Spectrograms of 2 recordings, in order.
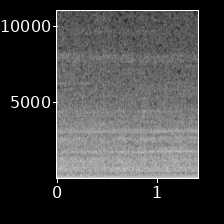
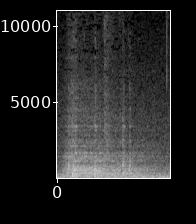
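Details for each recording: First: Kraftwerks-supercharged car after repairs including a used OE alternator, cooling system being bled: steady low drone with an even pulse, no squeal, chirp or rattle; earlier engine noise gone, smooth healthy idle. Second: Kraftwerks supercharger kit idler pulley spun on the bench with the microphone right beside it: a dry, gritty rumble and rasp with vibration from a worn bearing with play; the pulley was polished from wear and a bracket stud broke.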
